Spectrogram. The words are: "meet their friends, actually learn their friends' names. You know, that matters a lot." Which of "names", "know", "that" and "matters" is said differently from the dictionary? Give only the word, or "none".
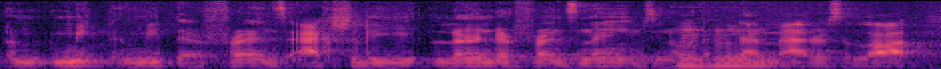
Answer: none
